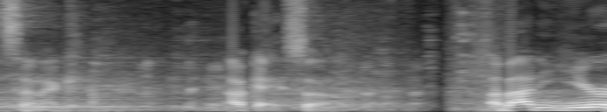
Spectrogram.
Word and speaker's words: SYNEK: wow okay how many people knew how to pronounce cynic before I just said cynic okay so about a year ago uh we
